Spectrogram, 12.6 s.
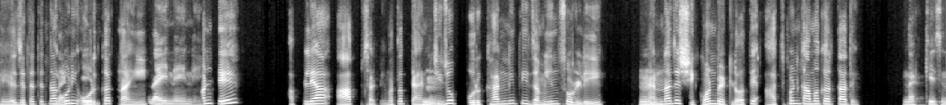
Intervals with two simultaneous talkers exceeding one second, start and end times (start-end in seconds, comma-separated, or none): none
